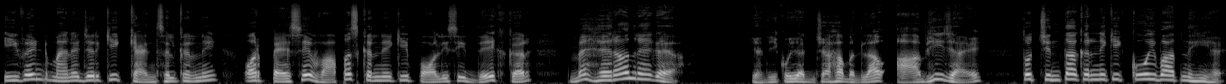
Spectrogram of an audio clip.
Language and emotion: Hindi, surprised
